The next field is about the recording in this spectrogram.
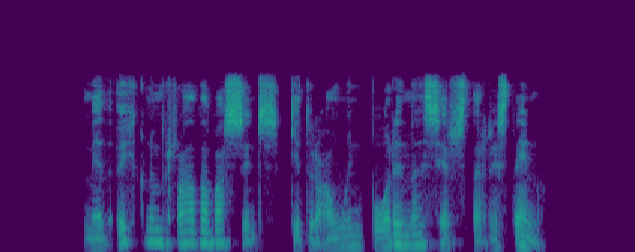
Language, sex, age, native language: Icelandic, male, 20-29, Icelandic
